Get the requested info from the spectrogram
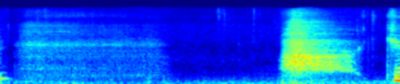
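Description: A woman takes a long, faint breath in for about a second and a half and holds it. About three seconds in she lets it out through the mouth in one loud, short exhale, a relaxing breath released after a held inhale.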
